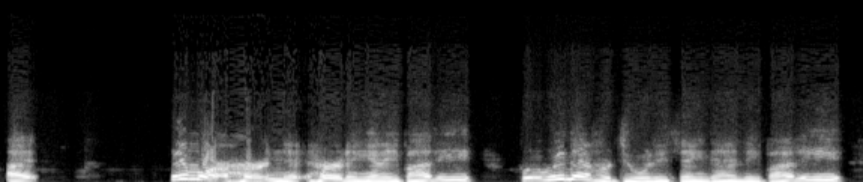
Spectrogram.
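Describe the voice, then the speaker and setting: A man's voice: on the high side, very animated, moderate pace, no echo, phone-quality sound, pitched above the performer's own voice. A man voicing a distraught, innocent satyr in a tabletop game, stammering and pleading. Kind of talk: tabletop game role-play.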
